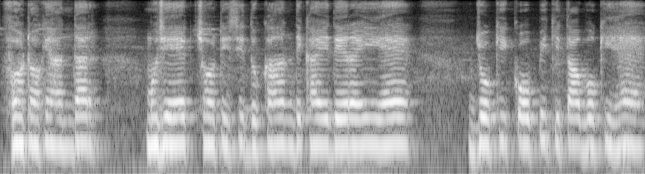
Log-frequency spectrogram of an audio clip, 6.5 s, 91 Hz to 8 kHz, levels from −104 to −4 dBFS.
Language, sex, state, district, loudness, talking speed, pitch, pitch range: Hindi, male, Rajasthan, Jaipur, -14 LUFS, 160 wpm, 195 Hz, 190-195 Hz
